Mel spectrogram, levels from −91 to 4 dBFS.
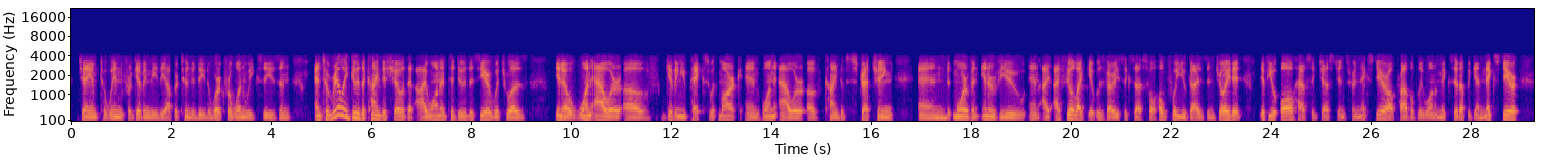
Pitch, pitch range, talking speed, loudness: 110 Hz, 105-125 Hz, 175 wpm, -27 LUFS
